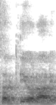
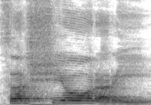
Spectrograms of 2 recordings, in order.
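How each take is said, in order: First: The middle consonant is a t sound. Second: The middle consonant is a sh sound. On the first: The speaker calls it wrong. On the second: The speaker calls it right.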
